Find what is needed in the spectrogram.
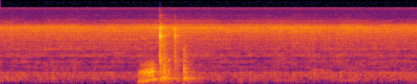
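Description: Meat and vegetables sizzling and simmering in a tagine over a gas flame: a steady, soft hiss.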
